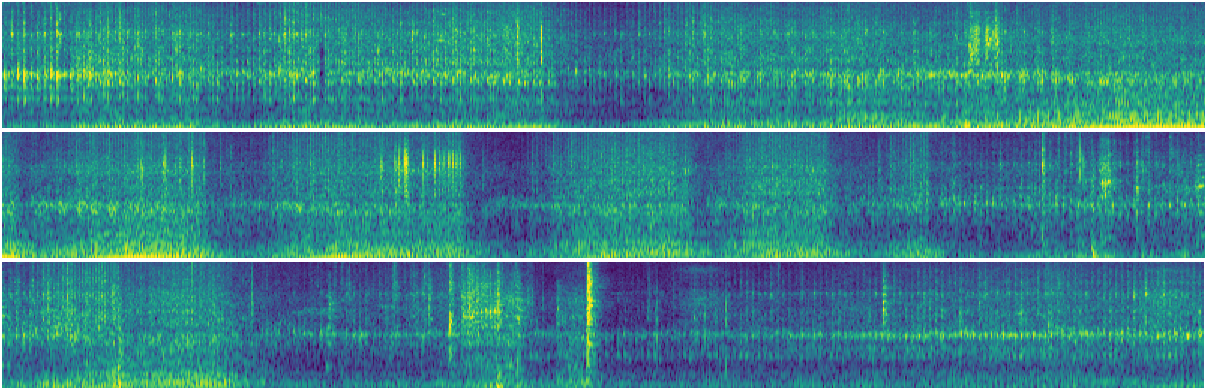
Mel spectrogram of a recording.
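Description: A Mercedes car engine idles with a low steady drone, rising into several rhythmic revs in the middle before settling back to a quieter idle, with a brief sharp knock near the end.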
